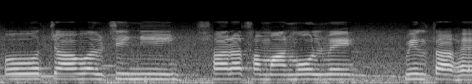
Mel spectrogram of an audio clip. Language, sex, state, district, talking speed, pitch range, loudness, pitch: Hindi, female, Haryana, Jhajjar, 115 wpm, 235-245 Hz, -14 LUFS, 240 Hz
